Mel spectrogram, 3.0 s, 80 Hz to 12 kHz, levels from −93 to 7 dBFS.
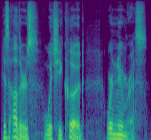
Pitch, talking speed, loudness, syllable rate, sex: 105 Hz, 100 wpm, -17 LUFS, 4.7 syllables/s, male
